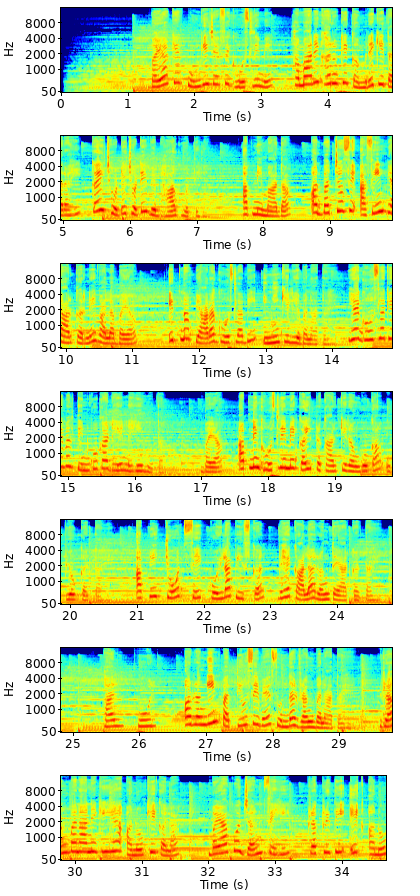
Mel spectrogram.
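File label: hindi narration, delhi, female voice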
